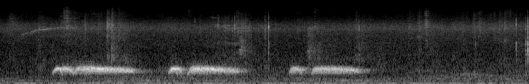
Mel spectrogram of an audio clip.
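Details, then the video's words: Spotted dove competing against a ground decoy bird: three low, mellow coo phrases, each a short note run into a longer sustained hoot, spaced about a second apart, over faint background hiss. "đấu với mồi đất"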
